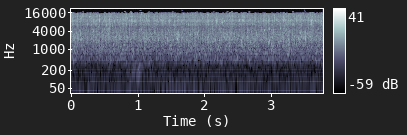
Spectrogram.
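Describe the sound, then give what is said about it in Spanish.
A steady, continuous rush of the Manzanas River flowing in the valley below Santa Cruz de los Cuérragos, in the Sierra de la Culebra, Zamora, Spain, near the border with Portugal; a broad even wash of water sound with no voices. “Al fondo, en el valle, el río Manzanas.”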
